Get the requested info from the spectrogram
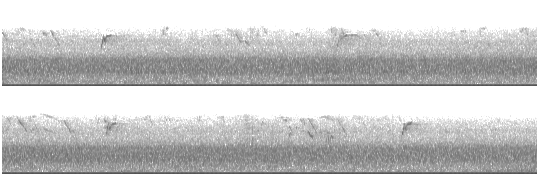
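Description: African bush ambience: a steady hiss with short, high, falling bird chirps scattered through it every second or two.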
